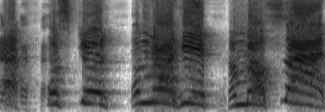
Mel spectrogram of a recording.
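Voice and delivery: very loud, high, slow, drawn-out New York voice. Doing an impression, trying to get the New York on: Jada impression. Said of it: "I'm gonna do my Jada impression".

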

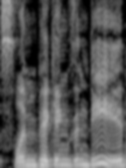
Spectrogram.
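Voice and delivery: plain

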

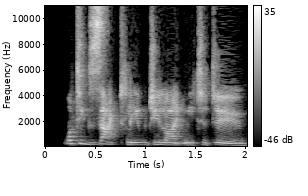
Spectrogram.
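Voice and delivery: plain

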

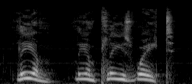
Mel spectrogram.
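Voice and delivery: frantic, high, panicked calling out. Reading a story aloud, a character calls after a leaving soldier: panicked calling out. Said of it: "Slia called in a panicked voice".

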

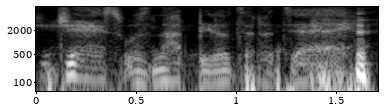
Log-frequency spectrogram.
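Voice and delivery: fake, put-on, bad Scottish accent. Speaker reworks a saying while chatting, in a bad scottish accent. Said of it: "That's a bad accent".

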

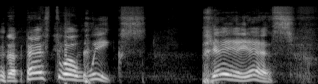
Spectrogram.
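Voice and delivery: awful, very slow, put-on Long Island accent. Quoting wrestlers' catchphrase, mocking them: bad put-on Long Island accent. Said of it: "That accent, man, is so bad".

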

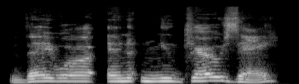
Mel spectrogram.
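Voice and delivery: fake New Jersey accent, heavily laid on. Moving on to wrestling news from AEW, put-on New Jersey accent. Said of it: "That was my New Jersey accent".

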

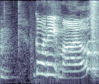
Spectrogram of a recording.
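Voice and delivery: put-on Australian accent. Retelling own reply to an Australian teammate: imitating an Australian accent. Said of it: "And I'll be like".

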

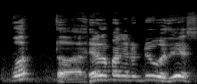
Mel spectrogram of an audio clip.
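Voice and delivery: ordinary talk, nothing marked

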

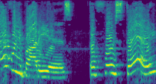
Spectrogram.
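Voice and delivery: plain reading voice

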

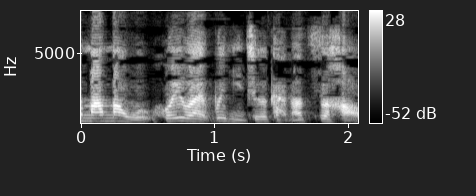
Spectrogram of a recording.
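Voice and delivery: plain

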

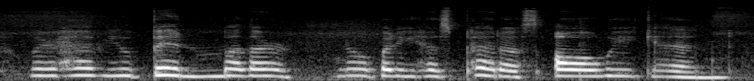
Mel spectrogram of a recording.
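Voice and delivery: squeaky, very high, loud talking-cat voice. Woman voices her cats greeting her when she comes home, voicing her cats. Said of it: "they meow like".

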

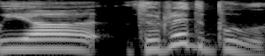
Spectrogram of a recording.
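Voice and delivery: put-on high, kind-of French accent. Reading out a Twitter user's post, the speaker slips into a kind of French accent. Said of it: "made him sound kind of French there".

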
